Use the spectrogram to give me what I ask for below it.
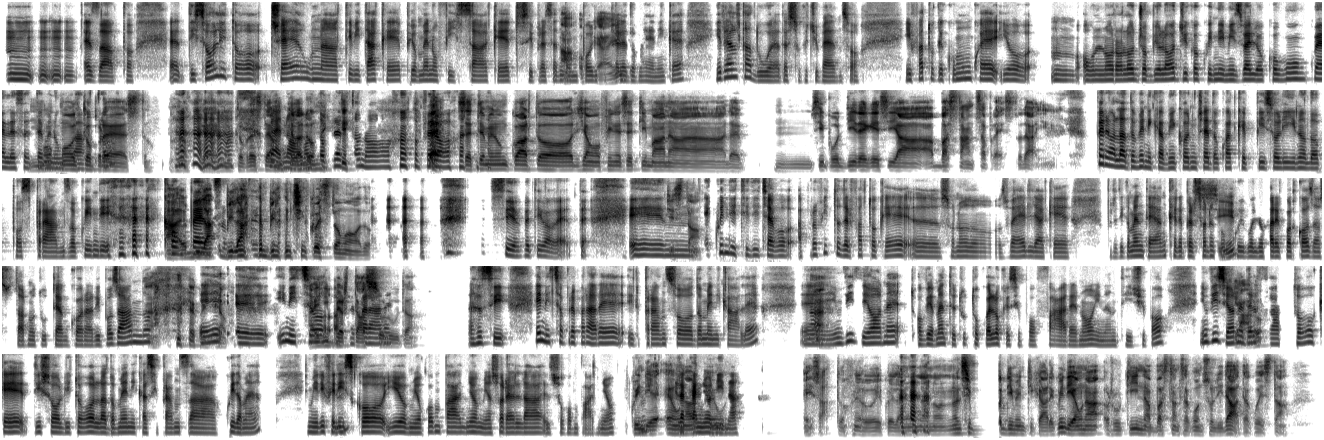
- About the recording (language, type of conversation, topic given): Italian, podcast, Com’è la tua domenica ideale, dedicata ai tuoi hobby?
- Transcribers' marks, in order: tapping; chuckle; laughing while speaking: "dome"; chuckle; "qualche" said as "quacche"; "dopo" said as "doppo"; chuckle; laughing while speaking: "bila bilanci"; chuckle; other background noise; chuckle; chuckle; unintelligible speech; chuckle; "può" said as "po"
